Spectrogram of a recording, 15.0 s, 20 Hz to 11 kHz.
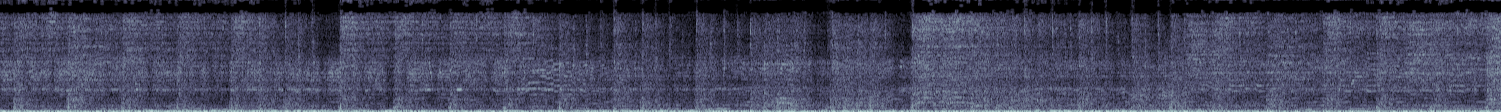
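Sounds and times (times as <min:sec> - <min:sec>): live metal band playing: 0:00.0 - 0:15.0.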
